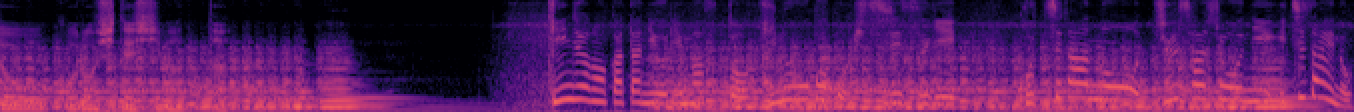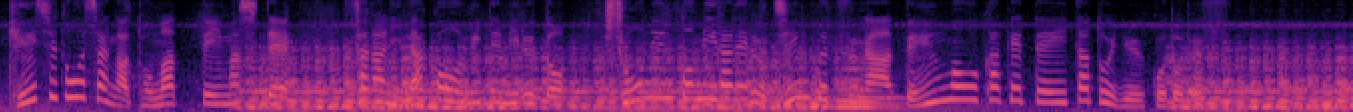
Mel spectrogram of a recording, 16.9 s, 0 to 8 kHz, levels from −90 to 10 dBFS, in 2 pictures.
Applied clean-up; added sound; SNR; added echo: none; Bowed string instrument; 0 dB; none.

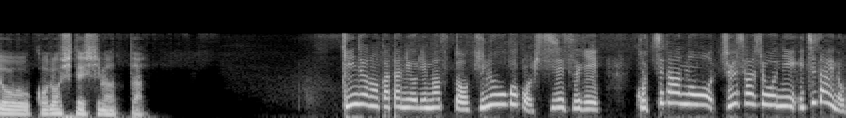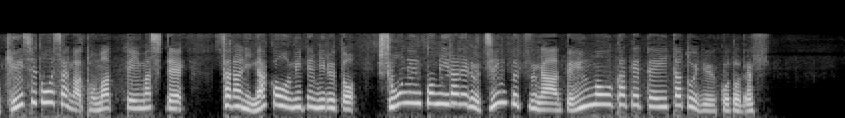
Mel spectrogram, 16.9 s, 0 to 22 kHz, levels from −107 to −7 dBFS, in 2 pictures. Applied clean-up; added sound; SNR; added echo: neural mask model Resemble Enhance denoiser.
